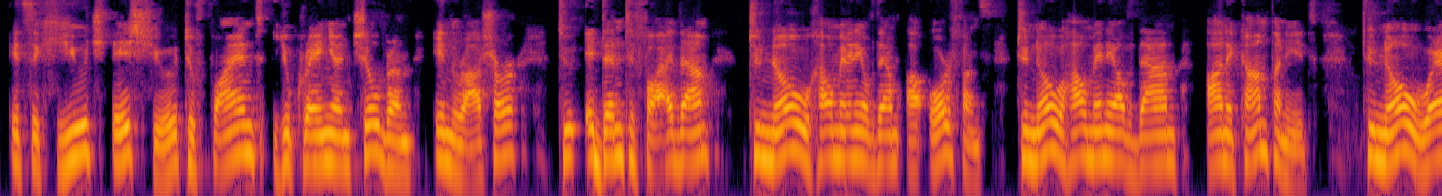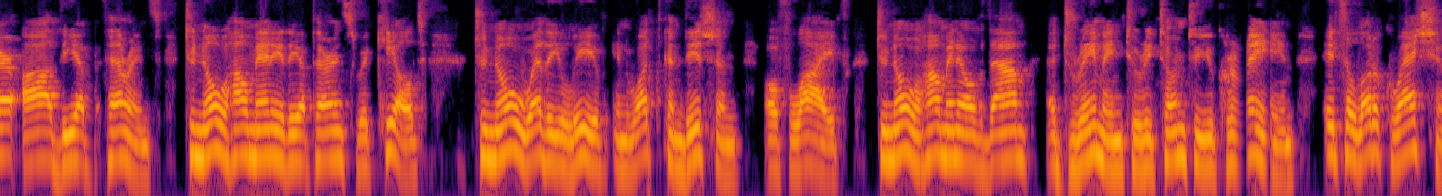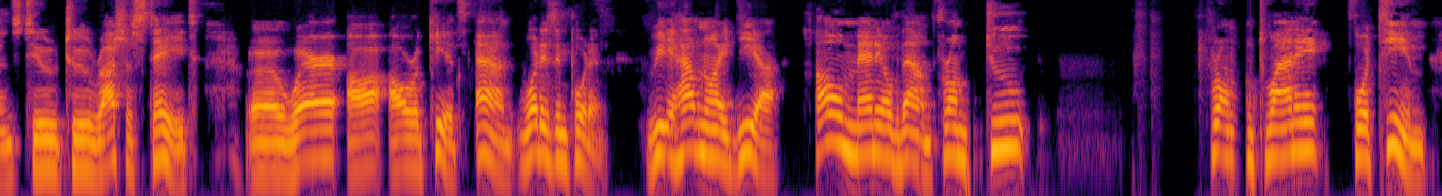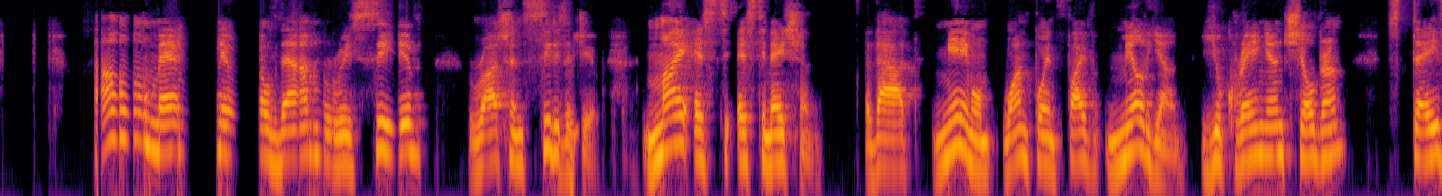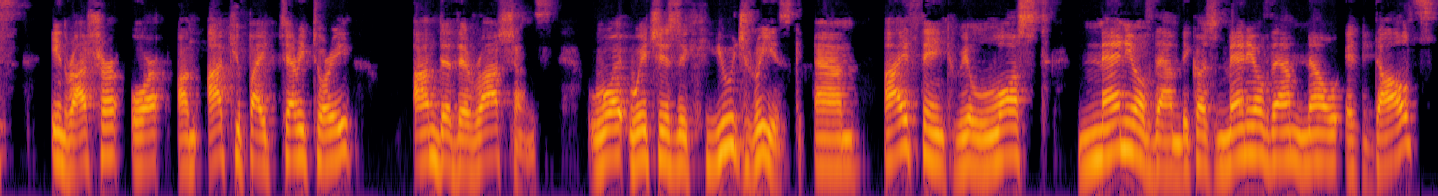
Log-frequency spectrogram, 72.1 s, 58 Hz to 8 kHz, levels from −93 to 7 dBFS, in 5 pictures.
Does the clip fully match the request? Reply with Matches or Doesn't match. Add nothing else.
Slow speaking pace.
Matches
